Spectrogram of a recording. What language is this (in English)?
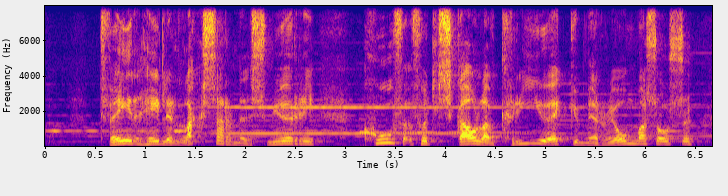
Icelandic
